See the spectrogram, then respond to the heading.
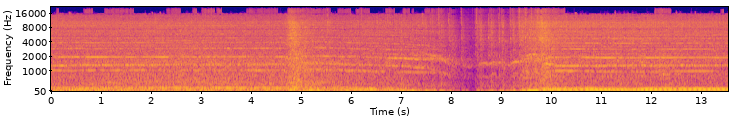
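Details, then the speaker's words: Buick after a fire, engine running with a loud steady hum that dips and returns with throttle, coming from the carburetor; likely something broken or loose inside, unconfirmed. "It's rare you hear a carburetor screaming like that, or something is You loose."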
